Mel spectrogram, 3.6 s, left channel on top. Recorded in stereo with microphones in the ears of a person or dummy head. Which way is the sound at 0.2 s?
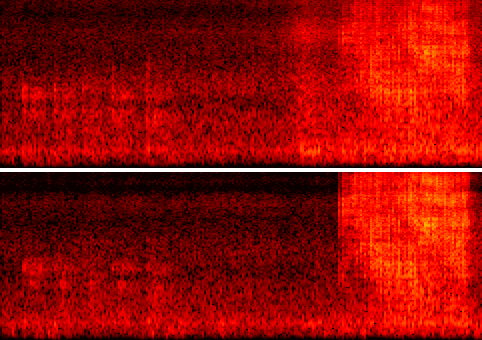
65° left (ahead or behind).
